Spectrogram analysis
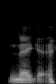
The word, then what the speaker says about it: Knigga: Um, yeah, we gonna talk about Noah Negan. I'm just so the K is silent.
